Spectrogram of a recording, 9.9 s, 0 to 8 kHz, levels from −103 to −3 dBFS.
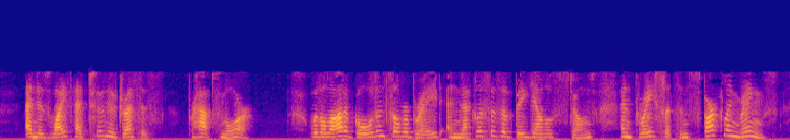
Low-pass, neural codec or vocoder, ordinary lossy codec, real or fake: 7.2 kHz; none; AAC, 16 kbps; real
